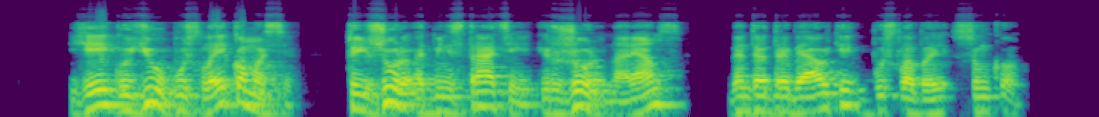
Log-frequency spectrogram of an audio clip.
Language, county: Lithuanian, Vilnius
